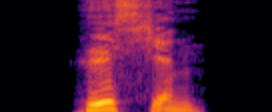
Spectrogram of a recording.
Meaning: 1. diminutive of Hose 2. panties, knickers (women’s underwear) 3. briefs (men’s underwear)
- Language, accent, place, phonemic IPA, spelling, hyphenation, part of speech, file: German, Germany, Berlin, /ˈhøːsçən/, Höschen, Hös‧chen, noun, De-Höschen.ogg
